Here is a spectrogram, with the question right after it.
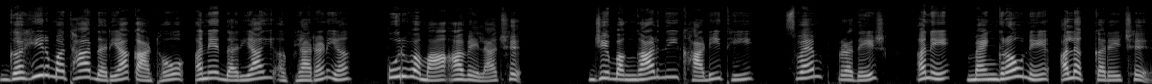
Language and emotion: Gujarati, neutral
